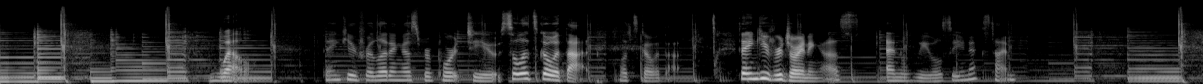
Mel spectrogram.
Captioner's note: lip smack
